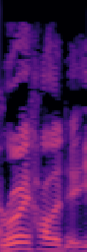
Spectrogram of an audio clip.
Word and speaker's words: Roy Halladay: You brought up Roy Halladay. Did I say that right? My brain is going crazy. Yeah. Roy Halladay, yeah.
